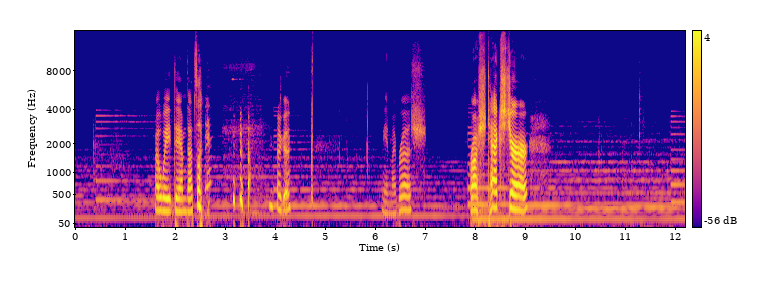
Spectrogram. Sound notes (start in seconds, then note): 3.2 laughs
